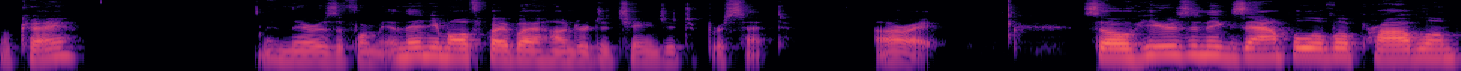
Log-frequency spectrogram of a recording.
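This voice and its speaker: A woman with a fairly low pitch and ordinary pitch variation talks at a very fast pace, her loudness swinging widely. Long, frequent pauses break up her speech on a very clean recording with a silent background. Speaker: chemistry teacher. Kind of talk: lecture.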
